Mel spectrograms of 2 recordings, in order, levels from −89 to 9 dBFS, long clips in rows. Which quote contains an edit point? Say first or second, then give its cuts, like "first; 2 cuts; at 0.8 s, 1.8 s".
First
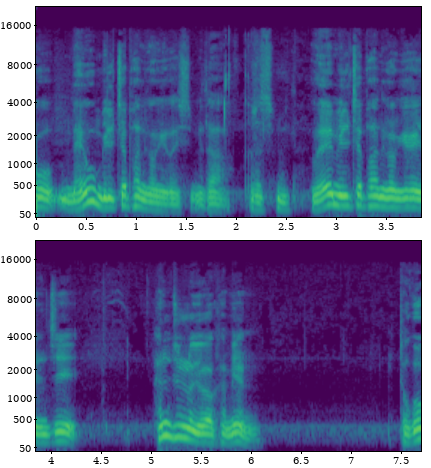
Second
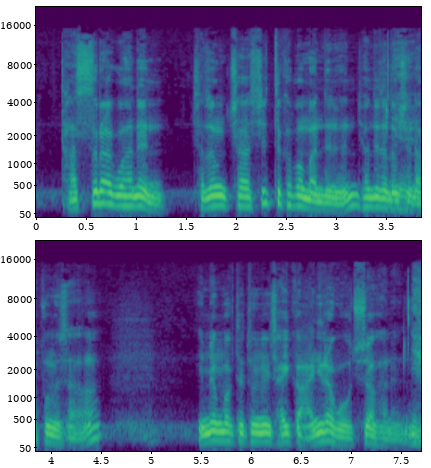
first; 1 cut; at 2.8 s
